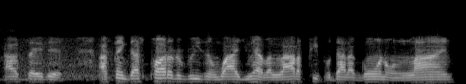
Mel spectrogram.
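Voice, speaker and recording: A man's voice: mid-range voice, level tone, fairly quick, phone-quality sound, crowd noise. A man joining a Bible study discussion, agreeing with the others and chiming in with his own view. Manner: affirming, chimes in with agreement.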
